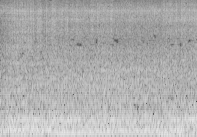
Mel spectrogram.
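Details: Honda Vario scooter idling with a steady, even hum and no knocks or rattles; engine described as smooth and quiet, healthy normal idle.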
